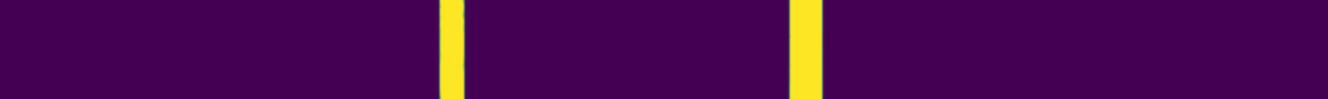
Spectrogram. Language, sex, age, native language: Icelandic, female, 50-59, Icelandic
